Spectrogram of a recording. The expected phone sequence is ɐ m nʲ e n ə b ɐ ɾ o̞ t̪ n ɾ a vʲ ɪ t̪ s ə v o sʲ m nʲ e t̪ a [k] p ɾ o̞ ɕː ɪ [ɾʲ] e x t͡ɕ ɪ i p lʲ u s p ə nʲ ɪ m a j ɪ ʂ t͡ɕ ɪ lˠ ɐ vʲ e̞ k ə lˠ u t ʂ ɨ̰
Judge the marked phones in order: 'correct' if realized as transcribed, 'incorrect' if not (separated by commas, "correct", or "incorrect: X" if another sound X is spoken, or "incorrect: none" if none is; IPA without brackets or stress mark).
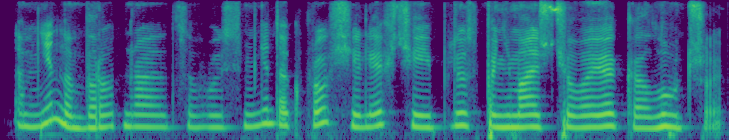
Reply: correct, incorrect: lʲ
